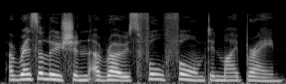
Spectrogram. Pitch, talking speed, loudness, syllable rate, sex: 200 Hz, 165 wpm, -17 LUFS, 5.1 syllables/s, female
